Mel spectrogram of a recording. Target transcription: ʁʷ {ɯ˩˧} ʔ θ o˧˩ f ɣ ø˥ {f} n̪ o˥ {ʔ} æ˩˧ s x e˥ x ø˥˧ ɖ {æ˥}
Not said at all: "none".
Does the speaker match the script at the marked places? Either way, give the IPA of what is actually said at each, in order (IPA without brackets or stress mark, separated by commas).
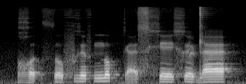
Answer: ɯ˩˧, f, k, æ˥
